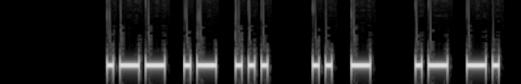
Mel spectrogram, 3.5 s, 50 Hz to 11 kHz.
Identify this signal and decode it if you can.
Morse code, heard as a keyed tone, about 27 wpm, 700 Hz. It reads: WAS IT AN
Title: Sentences from Top 1000 Words - Review Part 5 - 28wpm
